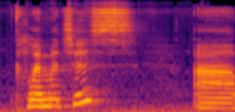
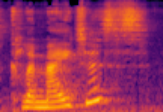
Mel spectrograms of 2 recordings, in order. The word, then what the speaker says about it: clematis: I'm going to use the example of clematis, which you may look at it and think it's clematis, but it's clematis because we're placing the stress on the 1st syllable because there's only 2 or 3 syllables.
